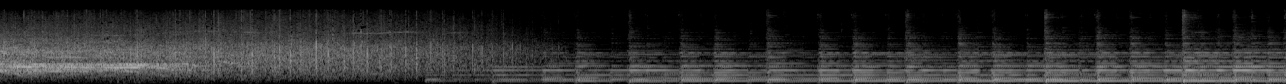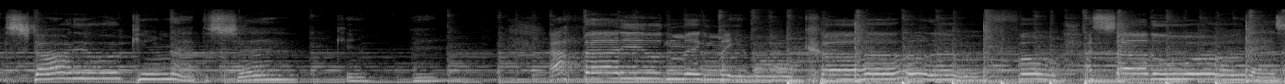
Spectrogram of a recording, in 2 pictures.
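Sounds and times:
audience applause welcoming a band: 0.0 - 5.8
strummed instrumental music: 5.0 - 25.7
speech: 13.0 - 17.2.

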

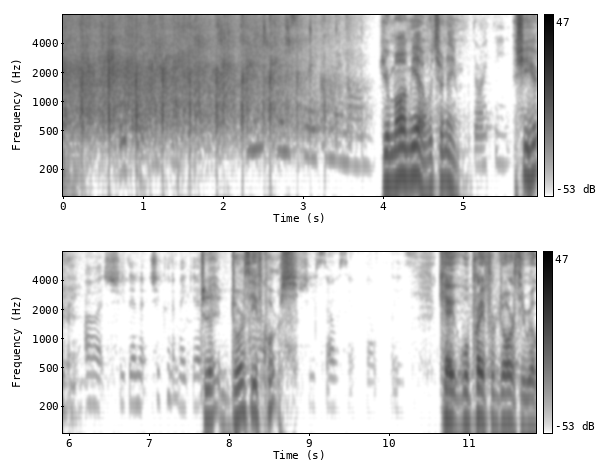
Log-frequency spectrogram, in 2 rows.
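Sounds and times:
audience applause: 0.0 - 3.6
speech: 4.0 - 5.0, 5.6 - 6.1, 7.7 - 8.9, 10.6 - 11.8.

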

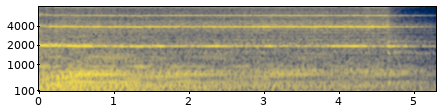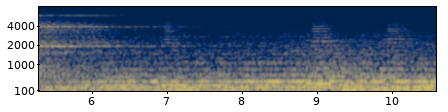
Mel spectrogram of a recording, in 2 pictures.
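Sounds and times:
shrill whistle opening the orchestral score: 0.0 - 6.6
orchestral swell of stage musical score: 0.0 - 10.5.

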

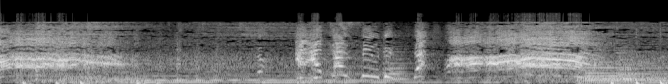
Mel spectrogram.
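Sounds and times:
crowd roaring in imitation of a lion: 0.0 - 2.8, 4.3 - 6.5.

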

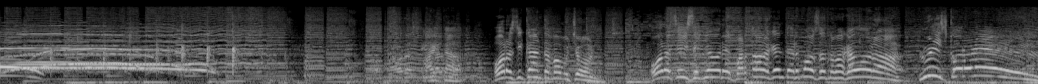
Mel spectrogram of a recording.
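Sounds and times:
audience applause: 0.0 - 2.9
speech: 5.1 - 10.3.

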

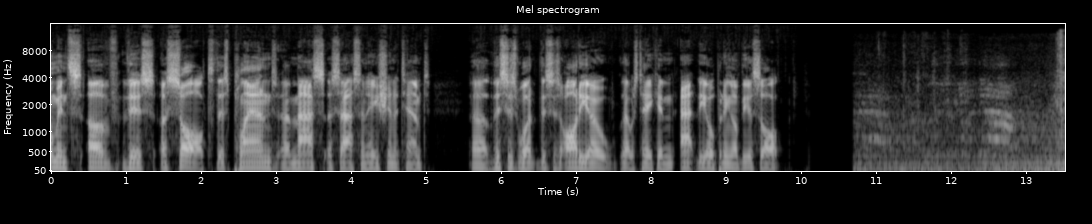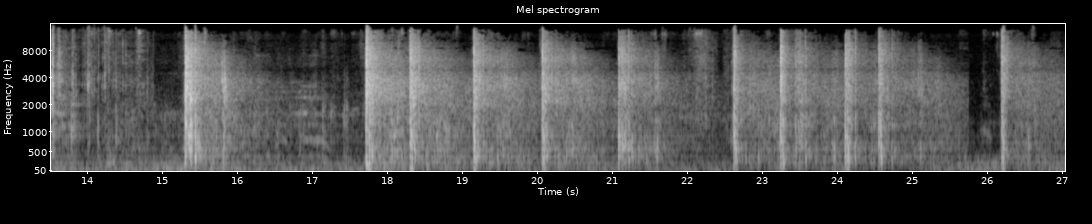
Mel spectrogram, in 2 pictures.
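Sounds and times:
speech: 0.0 - 9.8
gunshots from a gun battle between Capitol Police and a gunman with a rifle: 15.2 - 16.6, 17.6 - 27.0.

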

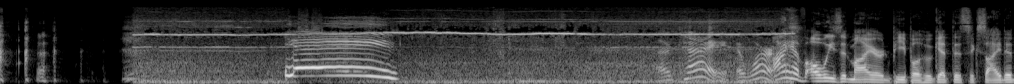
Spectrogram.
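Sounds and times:
speech: 0.4 - 0.6, 6.7 - 10.1
tea kettle whistling: 1.2 - 8.1.

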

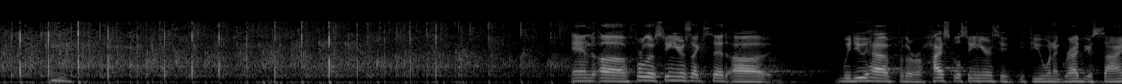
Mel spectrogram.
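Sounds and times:
audience applause for graduating seniors: 0.0 - 5.7
speech: 5.7 - 7.8, 8.4 - 11.2.

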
